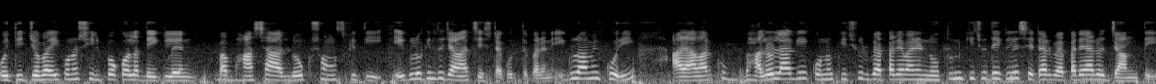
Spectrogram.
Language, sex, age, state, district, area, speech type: Bengali, female, 30-45, West Bengal, Kolkata, urban, spontaneous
